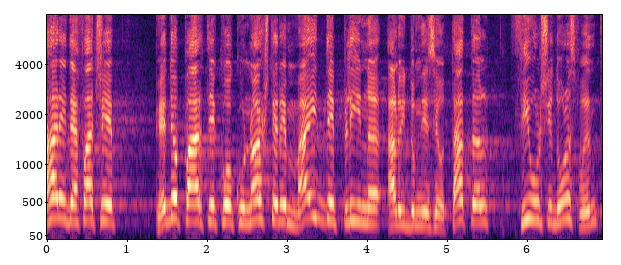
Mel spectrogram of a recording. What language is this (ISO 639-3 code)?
ron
